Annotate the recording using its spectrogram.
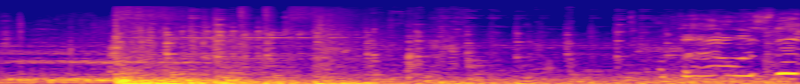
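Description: A sudden loud bang about half a second in, then a run of knocks and clatter over tense music, as the staged creature comes back at the vehicle.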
